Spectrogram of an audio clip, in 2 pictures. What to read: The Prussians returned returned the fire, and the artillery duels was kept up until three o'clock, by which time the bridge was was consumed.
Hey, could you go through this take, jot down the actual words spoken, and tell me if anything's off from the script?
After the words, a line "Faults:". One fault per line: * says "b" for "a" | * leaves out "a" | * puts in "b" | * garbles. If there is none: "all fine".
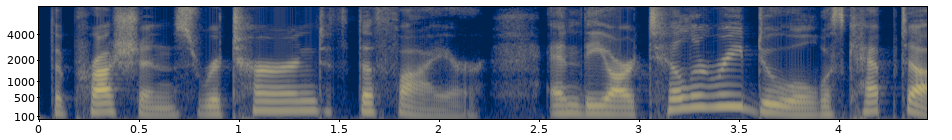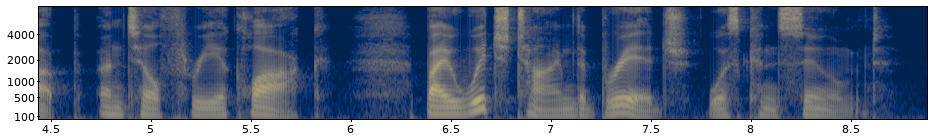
The Prussians returned the fire, and the artillery duel was kept up until three o'clock, by which time the bridge was consumed.
Faults:
* leaves out "returned"
* says "duel" for "duels"
* leaves out "was"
